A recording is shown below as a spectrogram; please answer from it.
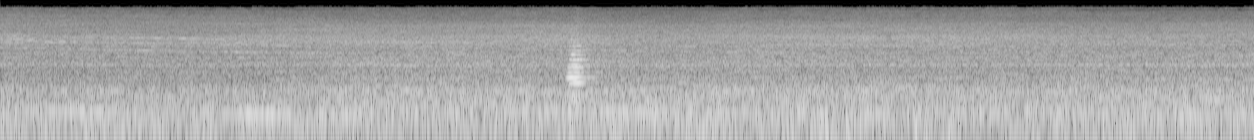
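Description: A business jet's engines running over a steady noise, their high whine fading away in the first second. About three seconds in comes one short, sharp horn-like toot, the loudest sound.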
